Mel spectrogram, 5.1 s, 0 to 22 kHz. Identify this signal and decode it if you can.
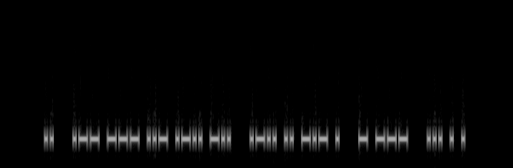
Morse code, heard as a keyed tone, about 45 wpm, 700 Hz. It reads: I WOULD LIKE TO SEE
